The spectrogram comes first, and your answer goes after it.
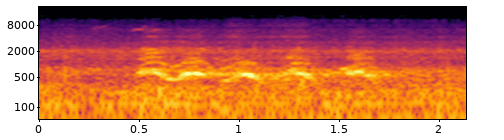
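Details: Street dogs barking at passers-by on a street, recorded with a GoPro Hero; a quick run of four short, clipped barks about every quarter second, mid-pitched and fairly even.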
